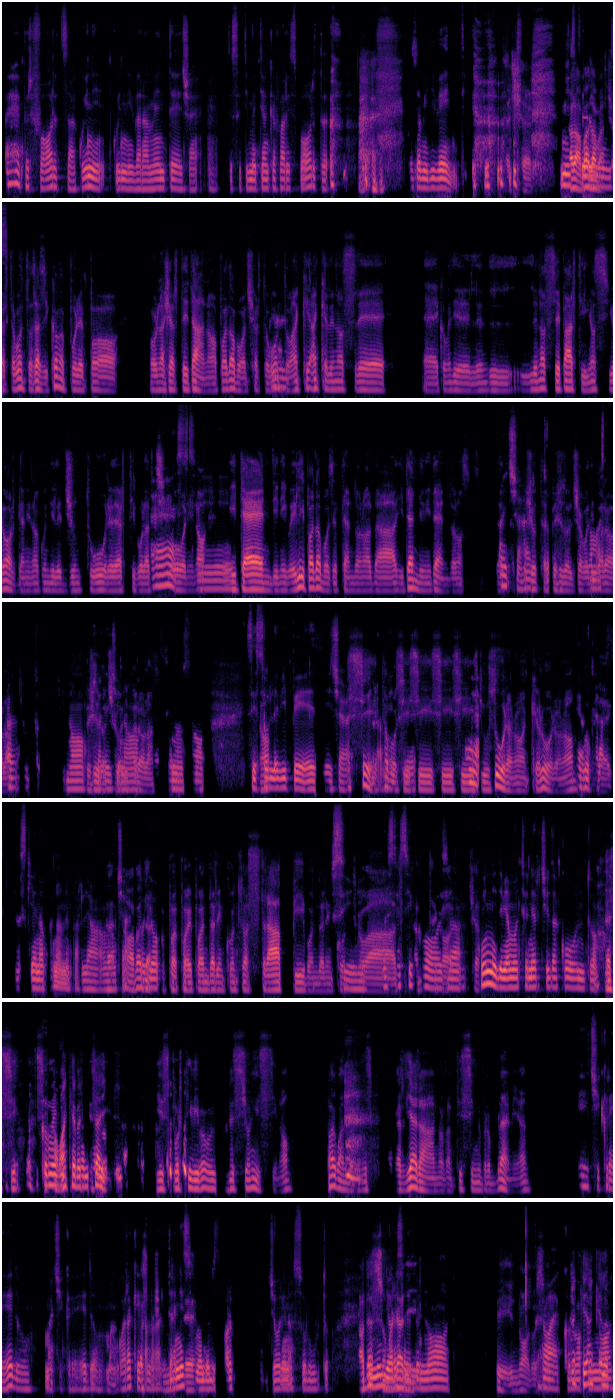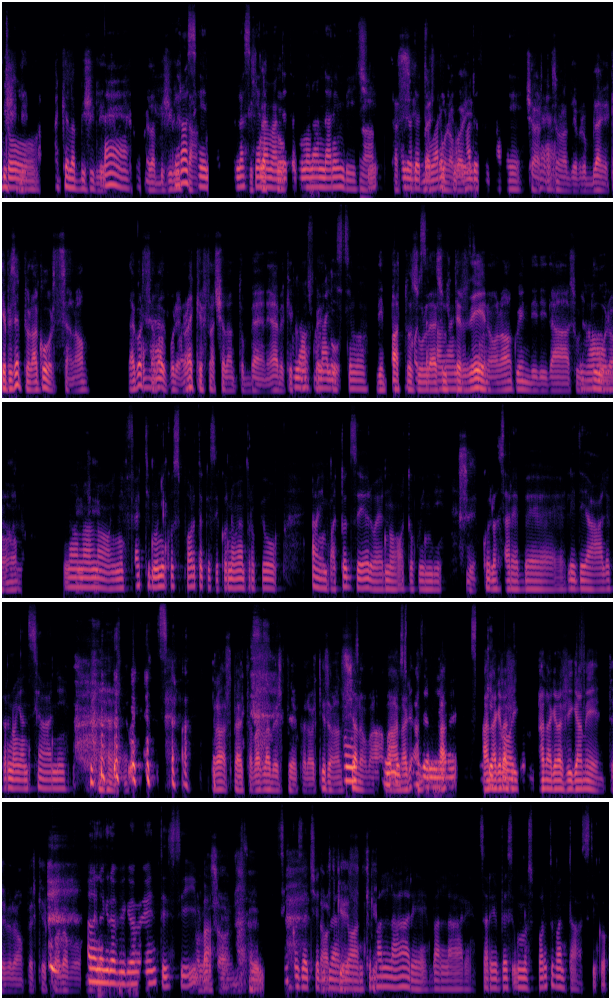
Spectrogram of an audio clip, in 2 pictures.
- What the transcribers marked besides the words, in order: tapping; "cioè" said as "ceh"; chuckle; laughing while speaking: "Mis"; "Allora" said as "alloa"; drawn out: "sì"; "cioè" said as "ceh"; "Cioè" said as "ceh"; chuckle; "proprio" said as "propio"; chuckle; "peggiori" said as "eggiori"; chuckle; laughing while speaking: "Noi anziani"; other background noise; laughing while speaking: "Anagraficamente"; chuckle
- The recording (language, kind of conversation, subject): Italian, unstructured, Qual è lo sport che preferisci per mantenerti in forma?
